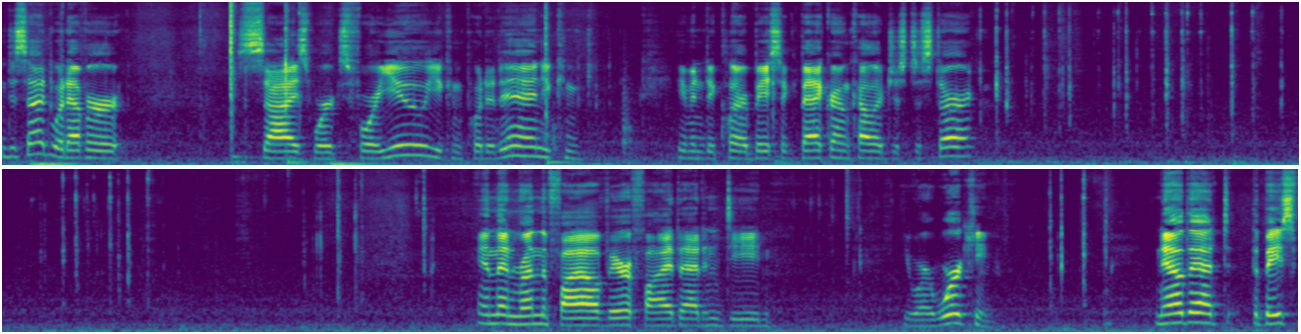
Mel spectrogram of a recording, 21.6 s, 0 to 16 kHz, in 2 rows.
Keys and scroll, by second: 0.6 typing, 1.7-2.2 typing, 6.3 typing, 7.8-12.1 typing, 13.4 super+b.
